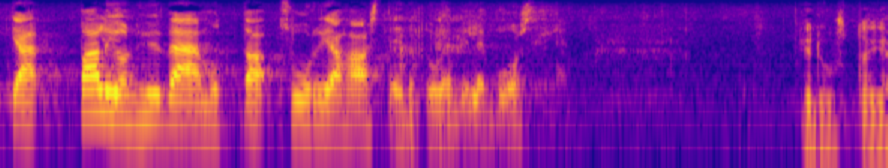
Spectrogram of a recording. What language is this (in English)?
Finnish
